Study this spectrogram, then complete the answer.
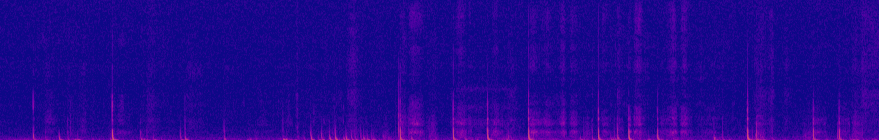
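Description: Pen writing on paper, close and quiet, with a steady stream of small scratches and taps as words are written out, and no talking.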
